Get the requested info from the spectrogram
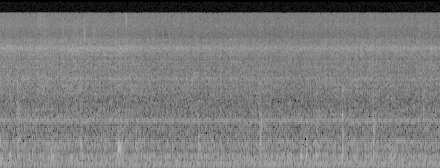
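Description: A teething puppy gnawing on a rubber ball toy: scattered soft clicks of teeth on rubber, one a little louder about two seconds in, over a steady low hum.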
